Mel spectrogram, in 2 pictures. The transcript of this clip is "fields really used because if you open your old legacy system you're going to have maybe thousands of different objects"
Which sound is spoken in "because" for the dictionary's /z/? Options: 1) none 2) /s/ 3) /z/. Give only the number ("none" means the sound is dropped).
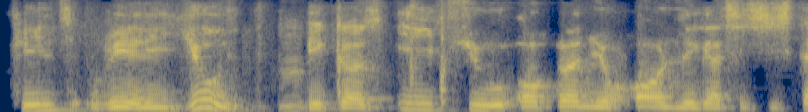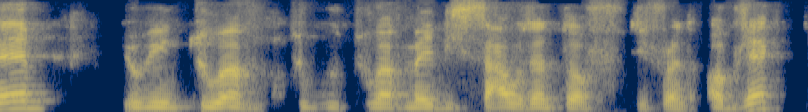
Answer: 3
